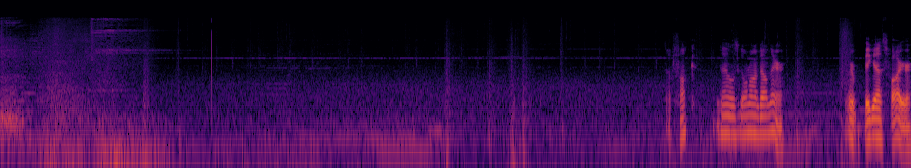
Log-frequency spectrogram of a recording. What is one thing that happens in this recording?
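Footsteps tread softly over dirt and grass.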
